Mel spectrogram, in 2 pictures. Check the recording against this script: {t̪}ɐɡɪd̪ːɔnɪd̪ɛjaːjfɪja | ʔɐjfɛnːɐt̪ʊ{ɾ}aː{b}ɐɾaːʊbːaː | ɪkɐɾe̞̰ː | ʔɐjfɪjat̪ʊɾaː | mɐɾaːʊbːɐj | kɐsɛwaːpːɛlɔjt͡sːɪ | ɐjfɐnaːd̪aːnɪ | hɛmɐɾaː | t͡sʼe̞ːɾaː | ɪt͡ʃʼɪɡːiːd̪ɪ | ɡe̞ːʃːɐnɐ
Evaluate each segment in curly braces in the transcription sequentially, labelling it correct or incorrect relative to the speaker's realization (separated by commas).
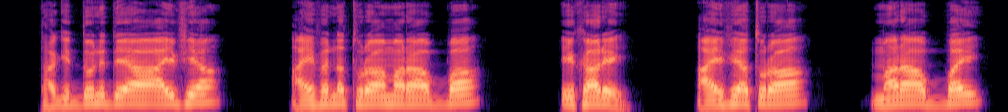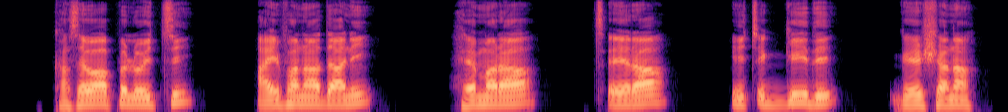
correct, correct, incorrect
